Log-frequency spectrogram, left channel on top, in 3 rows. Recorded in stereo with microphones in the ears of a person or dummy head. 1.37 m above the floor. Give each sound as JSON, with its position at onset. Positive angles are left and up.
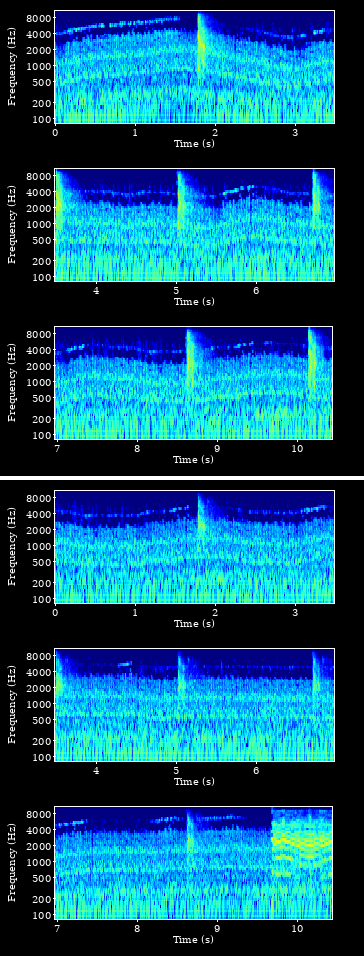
{"t": 1.8, "sound": "a crack", "side_deg": 40, "distance_m": 0.7}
